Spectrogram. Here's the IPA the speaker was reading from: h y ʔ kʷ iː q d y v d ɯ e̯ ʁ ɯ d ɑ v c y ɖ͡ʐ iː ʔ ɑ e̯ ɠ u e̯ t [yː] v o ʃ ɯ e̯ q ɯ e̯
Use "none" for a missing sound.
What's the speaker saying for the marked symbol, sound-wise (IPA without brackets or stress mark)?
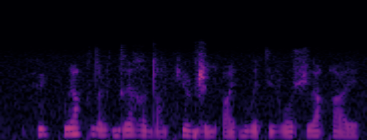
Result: y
